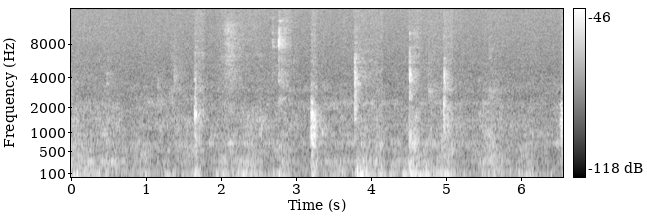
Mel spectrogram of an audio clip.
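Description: Near silence of a quiet room, broken by about six faint, irregularly spaced ticks or taps.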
